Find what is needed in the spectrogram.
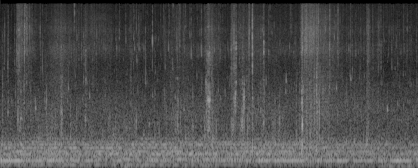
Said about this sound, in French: La neige fond et le clapotis vous réjouit.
